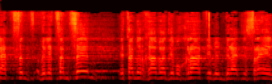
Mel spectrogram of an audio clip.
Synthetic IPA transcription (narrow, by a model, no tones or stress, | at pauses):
velet͡samt͡se̞m | et̪hameɾχavhad̪emo̞kʁat̪ibemd̪inat̪isʁae̞l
